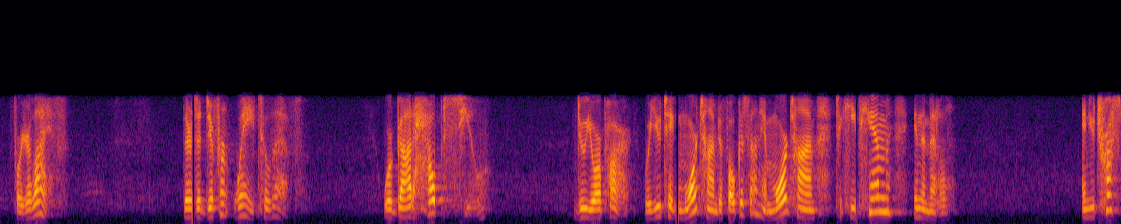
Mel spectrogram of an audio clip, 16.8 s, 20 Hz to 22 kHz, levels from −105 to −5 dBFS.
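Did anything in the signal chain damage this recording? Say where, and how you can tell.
Yes. Packet loss filled with silence on the network path: packets went missing and the receiver played silence in their place instead of concealing the gaps. There are three dropouts: a 40 ms hole at 2.88 s just before "a different way to", another 40 ms at 10.14 s between "part where you take" and "time to focus on", and a 20 ms hole at 12.84 s right after "more time to". The lengths step in 20 ms units, which fits 20 ms packets over the G.711 telephone link. The cut to silence and back is abrupt, with hard edges.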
